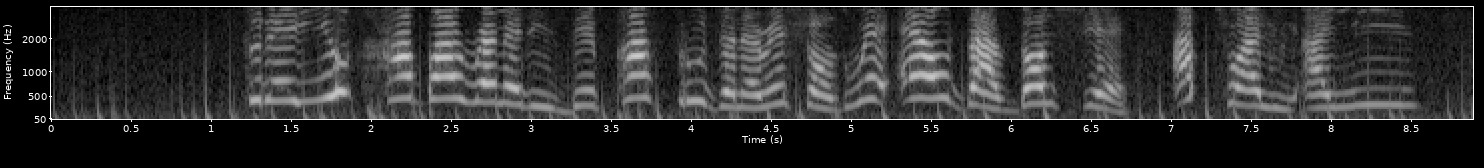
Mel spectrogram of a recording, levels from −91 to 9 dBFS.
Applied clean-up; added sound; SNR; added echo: none; none; none; none.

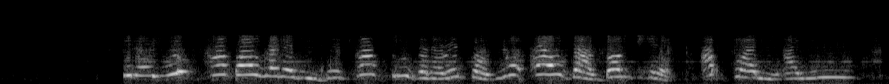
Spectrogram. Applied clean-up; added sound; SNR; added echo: neural separator model SepFormer DNS4.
